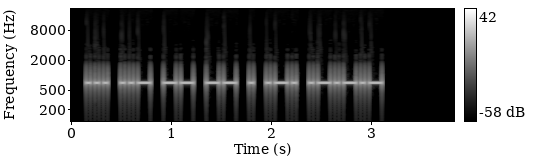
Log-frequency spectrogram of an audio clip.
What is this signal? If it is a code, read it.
Morse code, heard as a keyed tone, about 28 wpm, 700 Hz. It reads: SUMMER.
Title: Sentences from Top 1100 Words 28wpm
